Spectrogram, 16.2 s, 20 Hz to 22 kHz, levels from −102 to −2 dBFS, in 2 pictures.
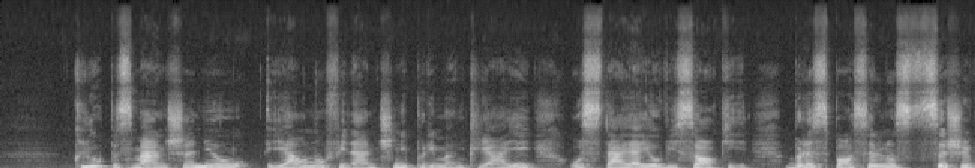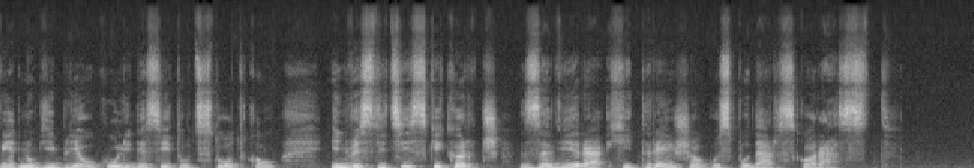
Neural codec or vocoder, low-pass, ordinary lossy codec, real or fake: vocoder, 44.1 kHz, 128 mel bands every 512 samples, BigVGAN v2; none; none; fake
